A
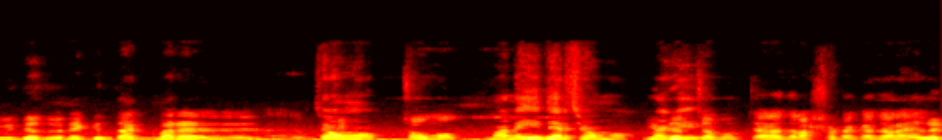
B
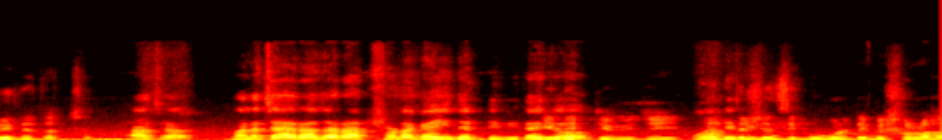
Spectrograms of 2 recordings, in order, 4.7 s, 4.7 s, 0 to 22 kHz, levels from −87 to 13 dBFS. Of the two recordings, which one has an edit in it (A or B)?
B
